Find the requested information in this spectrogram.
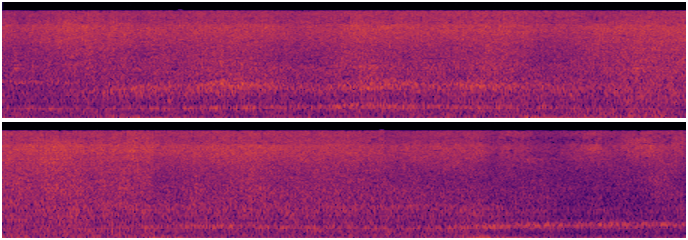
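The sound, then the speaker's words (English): Fierce waves crash against a sailboat at night: a continuous roaring rush of water and wind that swells into a few louder surges, with no voices. “Svante looks outside as fierce waves crash into the sailboat”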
